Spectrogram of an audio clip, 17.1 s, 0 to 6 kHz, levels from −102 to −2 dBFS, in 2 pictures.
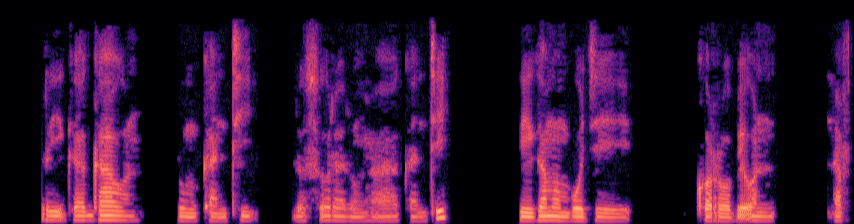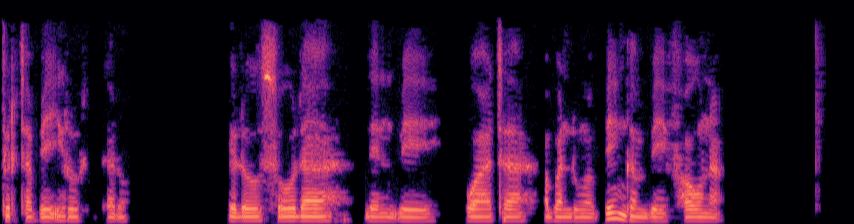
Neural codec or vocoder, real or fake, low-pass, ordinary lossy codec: none; real; 5.4 kHz; MP3, 48 kbps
